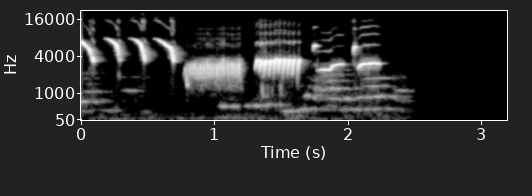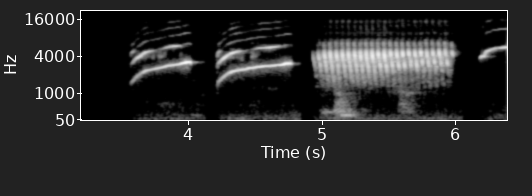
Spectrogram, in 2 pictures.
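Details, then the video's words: Canary cengkok mewah phrase for tutoring caged songbirds: a few falling whistles, harsh buzzy bursts and short chips, a pause, then upward slurred whistles, a broad rattling roll and one last whistle. "MASTERAN KENARI GACOR || Cengkok Mewah Mudah Masuk untuk Burung Bahan"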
